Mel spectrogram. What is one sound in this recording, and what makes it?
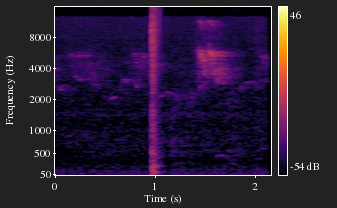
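A single sharp click sounds.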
